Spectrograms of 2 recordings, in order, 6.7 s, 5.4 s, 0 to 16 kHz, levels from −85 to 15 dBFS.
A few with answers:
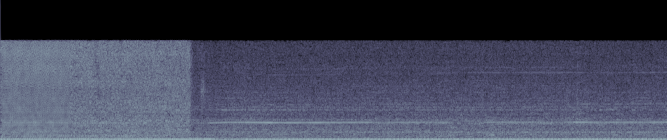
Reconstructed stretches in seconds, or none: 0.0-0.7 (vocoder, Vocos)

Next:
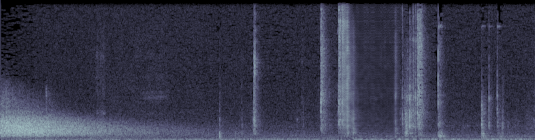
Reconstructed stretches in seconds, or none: 3.4-4.0 (vocoder, Vocos)

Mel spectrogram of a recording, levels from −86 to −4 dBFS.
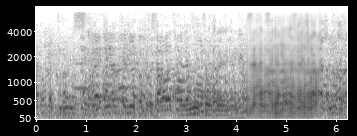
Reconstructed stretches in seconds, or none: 4.2-5.7 (vocoder, Vocos)

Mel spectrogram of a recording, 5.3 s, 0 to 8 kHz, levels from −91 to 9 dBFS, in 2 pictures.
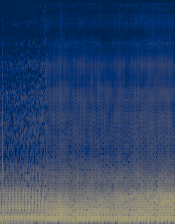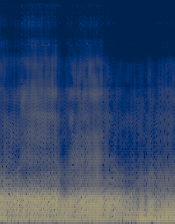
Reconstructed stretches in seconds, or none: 0.7-5.3 (vocoder, Vocos)

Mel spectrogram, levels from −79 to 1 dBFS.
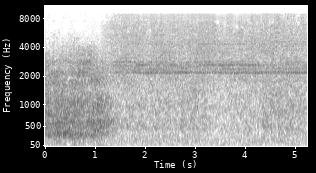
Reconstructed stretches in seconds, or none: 1.6-4.7 (vocoder, Vocos)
